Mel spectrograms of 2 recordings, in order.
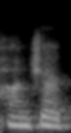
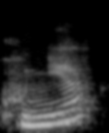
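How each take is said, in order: First: The word is said with a Western pronunciation. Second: The word is said with a Japanese pronunciation. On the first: "different pronunciation, Western and East" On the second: "in Japanese, it's called kunyak"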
